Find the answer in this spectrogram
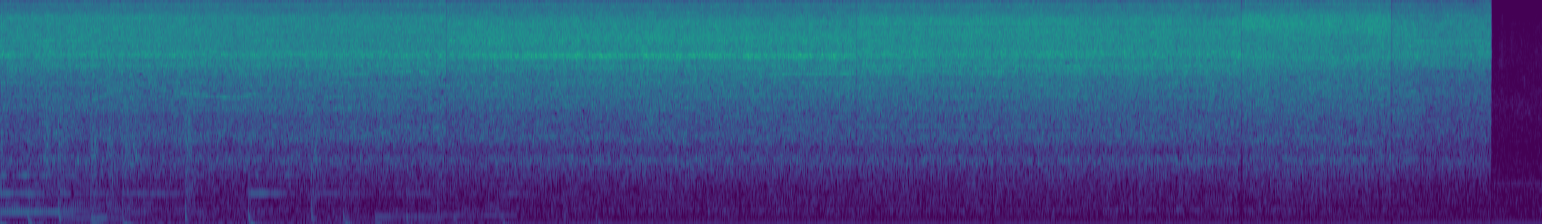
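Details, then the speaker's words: Dental high-speed drill removing decay from interproximal cavities between front teeth on a mannequin, before a composite resin filling: steady high-pitched hissing whine, faint music early on. "Le forage"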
